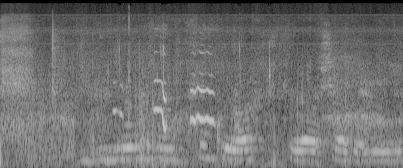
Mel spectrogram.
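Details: Three-week-old miniature dachshund puppies, eyes newly open, indoors: thin, wavering whimpers rise and fall in quick irregular bursts, some sliding upward, while a woman talks soothingly over them.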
